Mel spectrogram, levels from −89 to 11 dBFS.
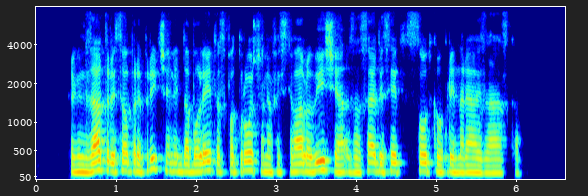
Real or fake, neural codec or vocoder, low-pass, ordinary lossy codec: fake; codec, 16 kHz, 8 kbps, FunCodec, trained on Chinese and English, 25 frames a second; 7.2 kHz; none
